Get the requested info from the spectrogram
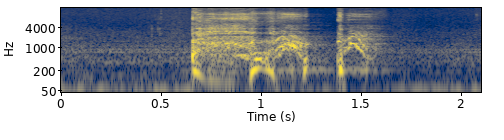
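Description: A man coughing twice, a longer cough a little past halfway and then a short one right after.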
